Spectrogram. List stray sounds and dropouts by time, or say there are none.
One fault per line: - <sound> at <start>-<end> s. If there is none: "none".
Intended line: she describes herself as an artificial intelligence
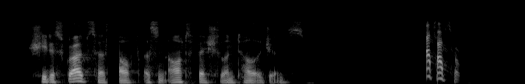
- dropout at 1.1-1.2 s
- chirp at 4.3-4.6 s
